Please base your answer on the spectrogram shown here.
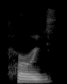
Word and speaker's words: paresis: Paresis.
